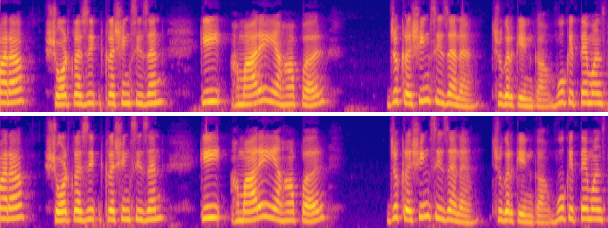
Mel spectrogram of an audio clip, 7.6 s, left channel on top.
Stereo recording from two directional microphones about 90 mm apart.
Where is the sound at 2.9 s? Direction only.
60° right (ahead or behind).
